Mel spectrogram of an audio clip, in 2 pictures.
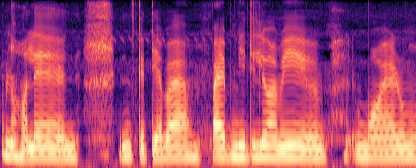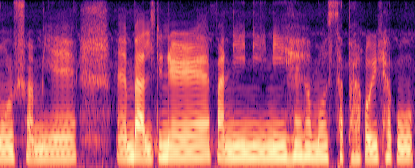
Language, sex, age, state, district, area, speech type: Assamese, female, 18-30, Assam, Sivasagar, rural, spontaneous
